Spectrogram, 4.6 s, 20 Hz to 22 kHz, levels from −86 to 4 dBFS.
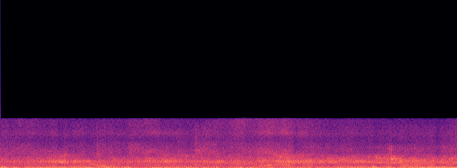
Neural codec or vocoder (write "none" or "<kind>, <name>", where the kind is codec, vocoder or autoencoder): codec, ZipCodec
